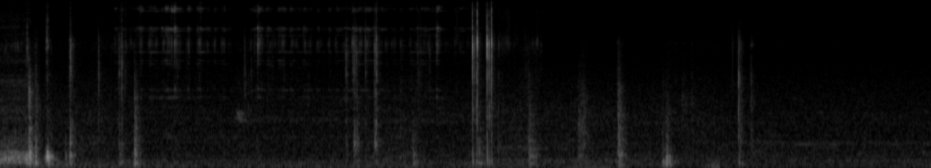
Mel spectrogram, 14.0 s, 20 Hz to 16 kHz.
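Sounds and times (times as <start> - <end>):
sharp clicks of small objects: 7.0 - 7.6
soft taps on small objects: 7.0 - 8.0.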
